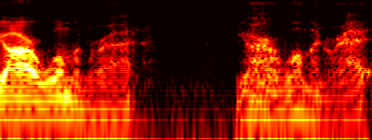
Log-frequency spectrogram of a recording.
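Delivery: put-on whispery voice. Quoting a line the actor said to Sarah: whispery Jonah Hex voice. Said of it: "he does this whispery, like, Jonah Hex voice".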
